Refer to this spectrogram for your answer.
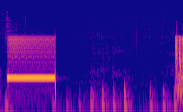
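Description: A single loud, steady ringback tone of an outgoing phone call, placed live on Radio Aswat to the direct line of the private office of the Secretary-General of the Ministry of Higher Education and Scientific Research, lasting about a second, then a series of soft, low, regular thumps and a brief burst of noise at the end.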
